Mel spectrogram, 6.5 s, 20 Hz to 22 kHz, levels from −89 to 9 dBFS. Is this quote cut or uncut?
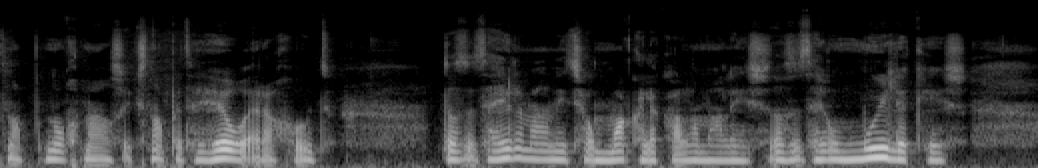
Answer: uncut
